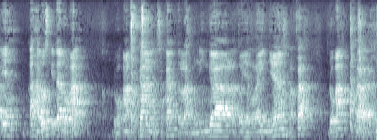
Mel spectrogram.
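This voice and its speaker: A teacher with a Sundanese accent giving a patient lesson to primary school children, repeating key words and asking them questions. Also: mid-range voice. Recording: echoey room recording.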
